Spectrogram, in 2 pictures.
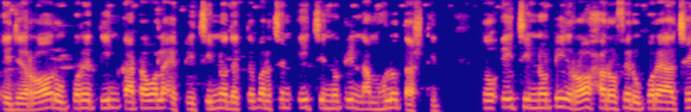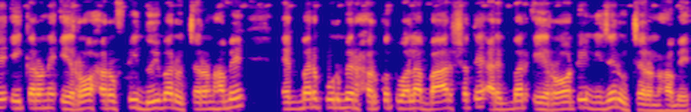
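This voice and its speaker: A man teaching a reading lesson, spelling out syllables one by one and drawing recited words out slowly. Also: fairly high pitch, steady tone, warm tone, dry recording.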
